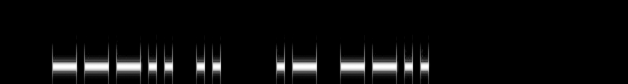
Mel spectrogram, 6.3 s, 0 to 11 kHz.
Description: Morse code, heard as a keyed tone, about 15 wpm, 700 Hz. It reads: 8I AZ
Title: Winter Field Day Exchanges Encore 15wpm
